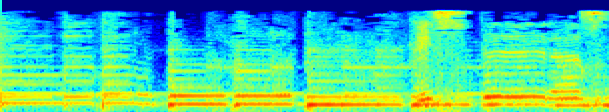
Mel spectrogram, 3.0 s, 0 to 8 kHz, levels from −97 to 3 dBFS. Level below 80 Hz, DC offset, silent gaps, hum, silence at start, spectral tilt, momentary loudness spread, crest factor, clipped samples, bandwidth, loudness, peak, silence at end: -46 dBFS; under 0.1%; none; none; 0 s; -5.5 dB/octave; 8 LU; 14 dB; under 0.1%; 6.2 kHz; -21 LUFS; -6 dBFS; 0 s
